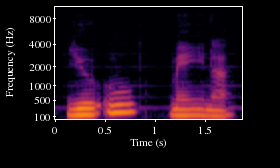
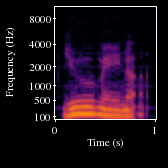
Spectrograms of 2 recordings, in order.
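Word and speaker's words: 有名: Yu meina. Yu berarti ada panjang yu yumaina yang artinya terkenal.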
